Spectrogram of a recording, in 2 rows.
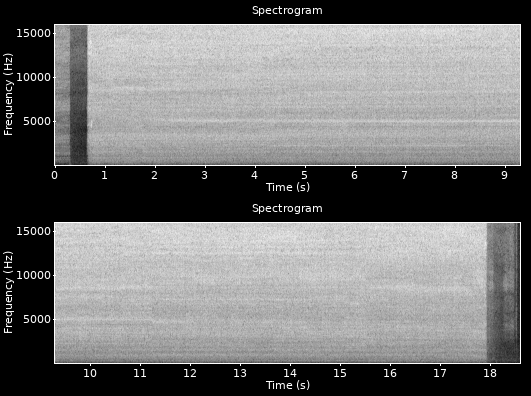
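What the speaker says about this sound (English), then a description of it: "I'm going to use a vacuum and vacuum up any debris that's sitting in this valley" Shop vacuum cleaning debris out of the engine valley of a 2014-2018 Chevrolet Silverado 1500 5.3L V8 during an intake gasket replacement, a loud steady broadband whoosh running alone for about seventeen seconds, starting and stopping abruptly.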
